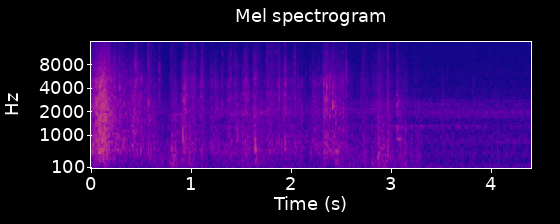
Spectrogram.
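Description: Clear plastic bag crinkling in irregular bursts as it is handled and smoothed flat. The rustling thins out and dies away near the end.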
